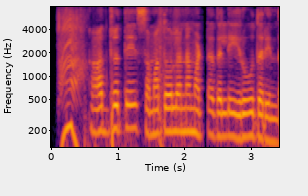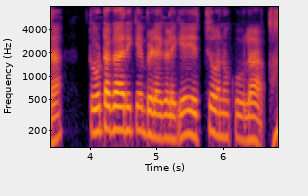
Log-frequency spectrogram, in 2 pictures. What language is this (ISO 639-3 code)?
kan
